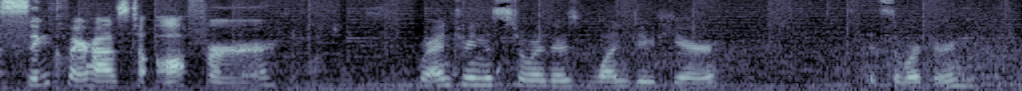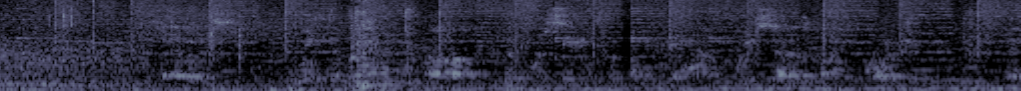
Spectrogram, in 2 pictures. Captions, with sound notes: Sinclair has to offer. - We're entering the store, there's one dude here, it's the worker. (Upbeat music) (PA system announcements)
